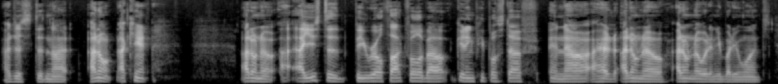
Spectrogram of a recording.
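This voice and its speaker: A man's voice: on the low side, fairly even intonation, moderate pace, a bit bright, clean tone, no room sound, clean studio sound. A man talking to his audience in a casual, meandering, easygoing monologue.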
